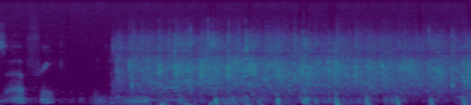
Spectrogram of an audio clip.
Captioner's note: audience Applauding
